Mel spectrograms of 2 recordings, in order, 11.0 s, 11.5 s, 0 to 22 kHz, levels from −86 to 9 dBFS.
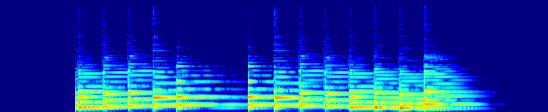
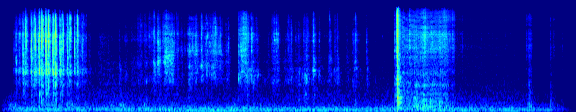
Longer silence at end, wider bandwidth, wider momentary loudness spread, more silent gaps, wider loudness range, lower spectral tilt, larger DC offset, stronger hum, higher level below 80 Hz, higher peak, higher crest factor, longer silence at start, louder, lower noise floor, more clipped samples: first, 1.45 s vs 0.9 s; second, 3.6 kHz vs 16.5 kHz; second, 12 LU vs 28 LU; neither; second, 2 LU vs 15 LU; first, -11 dB/octave vs 0.5 dB/octave; neither; neither; about the same, -66 dBFS vs -62 dBFS; second, -6 dBFS vs 0 dBFS; second, 16 dB vs 38 dB; first, 1.5 s vs 0.3 s; first, -22 LUFS vs -29 LUFS; first, -77 dBFS vs -68 dBFS; neither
